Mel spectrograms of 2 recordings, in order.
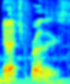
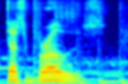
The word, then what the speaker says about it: Dutch Bros: Say it right. It's Dutch Bros.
